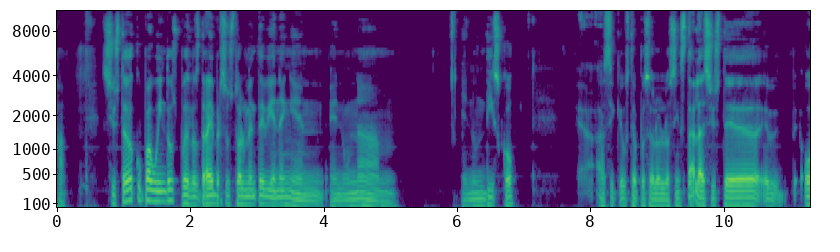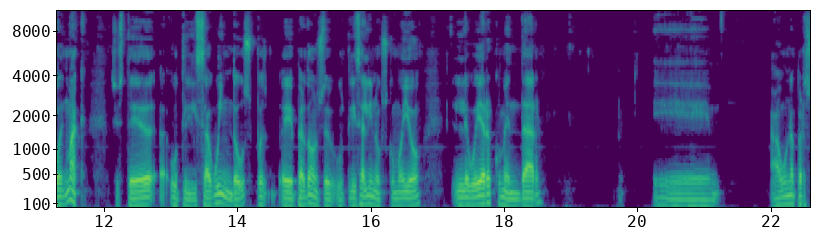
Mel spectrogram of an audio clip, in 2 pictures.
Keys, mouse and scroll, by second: 14.5-16.6 drag, 17.0-19.4 drag, 19.5-22.6 drag.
